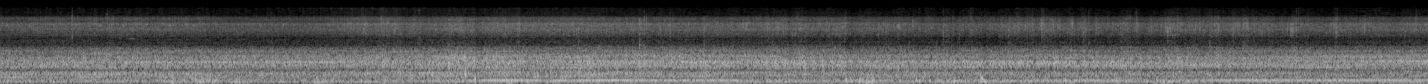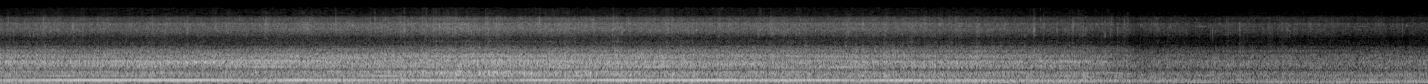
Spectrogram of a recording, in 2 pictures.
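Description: John Deere 7220 tractor's 6.8-litre six-cylinder diesel engine running steadily, with a steady low hum through most of the stretch. The hum stops and the sound drops a little in level near the end.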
